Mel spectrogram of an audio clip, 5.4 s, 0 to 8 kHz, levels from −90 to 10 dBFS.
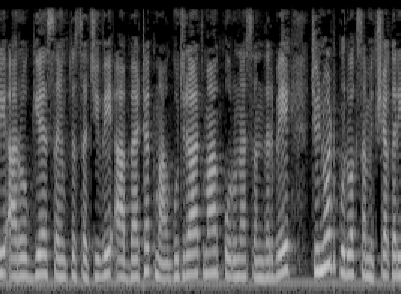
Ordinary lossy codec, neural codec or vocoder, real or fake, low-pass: MP3, 64 kbps; none; real; 7.2 kHz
